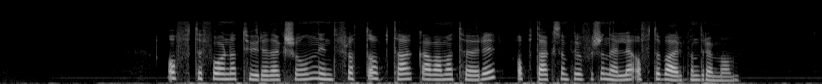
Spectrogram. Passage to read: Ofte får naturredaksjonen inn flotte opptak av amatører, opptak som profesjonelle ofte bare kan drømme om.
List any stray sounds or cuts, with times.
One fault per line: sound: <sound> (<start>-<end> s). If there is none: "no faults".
no faults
